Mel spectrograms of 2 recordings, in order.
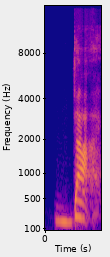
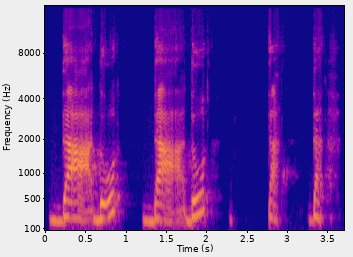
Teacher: la lingua non interagisce più coi denti ma con quelle strutture dure che sono dietro i denti che si chiamano alveoli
